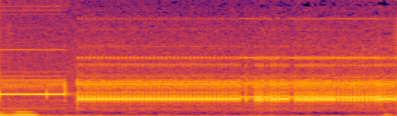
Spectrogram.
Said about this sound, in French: Pour ceux qui savent pas c'est quoi les fax, on peut peut-être juste mettre un petit bruit, là, ça va vous rappeler quelque chose.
